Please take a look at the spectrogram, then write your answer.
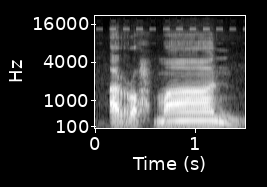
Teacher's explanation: Sedangkan untuk samsiah itu alif lamnya tidak dibaca ar-rahman. Nah, di situ tidak ada dibaca alif lamnya. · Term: alif lam samsiah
